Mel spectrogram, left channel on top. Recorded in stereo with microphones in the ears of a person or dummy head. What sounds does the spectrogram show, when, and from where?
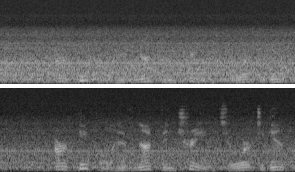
0.5 s a man speaking: 90° right; by 2.9 s 85° right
